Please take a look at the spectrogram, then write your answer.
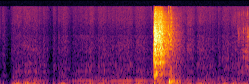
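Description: A crossbow bolt strikes a target with one sharp, loud impact that rings briefly, breaking a low steady background hum.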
